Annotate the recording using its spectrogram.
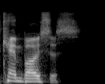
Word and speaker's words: Kambosos: It rhymes with ferocious. That's the whole point. – So it is Kambosos.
